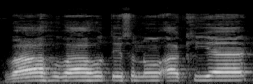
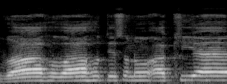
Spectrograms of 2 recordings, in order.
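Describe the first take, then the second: The two takes are said the same way.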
